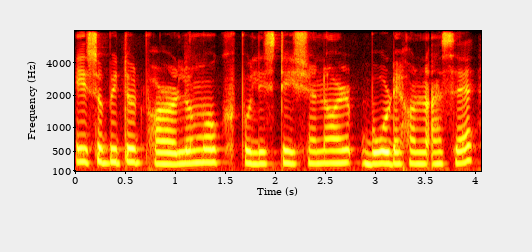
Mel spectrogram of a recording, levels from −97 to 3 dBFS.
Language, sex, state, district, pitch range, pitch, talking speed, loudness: Assamese, female, Assam, Kamrup Metropolitan, 240-270 Hz, 255 Hz, 120 wpm, -15 LUFS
